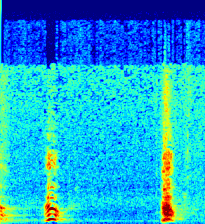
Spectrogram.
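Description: A lost dog roaming a college campus gives two loud, sharp barks about a second apart, with quiet background between them.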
